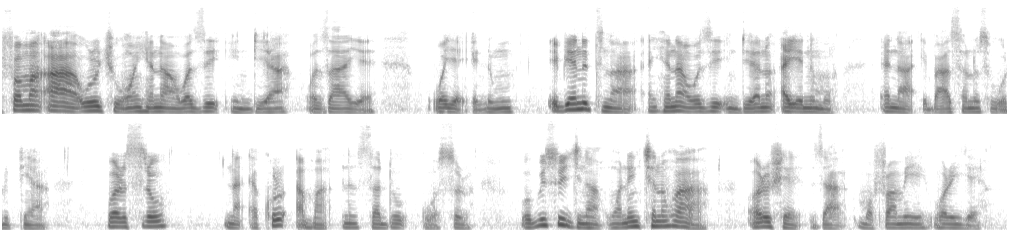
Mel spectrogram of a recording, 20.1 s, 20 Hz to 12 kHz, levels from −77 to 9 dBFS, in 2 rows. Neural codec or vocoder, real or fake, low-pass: vocoder, 44.1 kHz, 128 mel bands, Pupu-Vocoder; fake; 10.8 kHz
